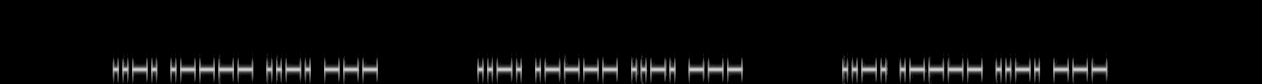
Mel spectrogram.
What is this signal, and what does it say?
Morse code, heard as a keyed tone, about 25 wpm, 700 Hz. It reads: F1FO F1FO F1FO
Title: DXCC-100 Call Signs - 4 Characters - Repeated 3x - 25wpm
